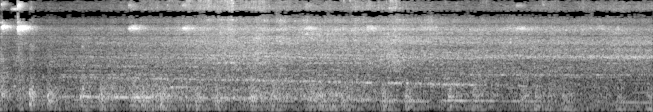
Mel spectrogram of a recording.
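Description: Electric train running on the rails, starting with a sudden loud rush and a few knocks, then a steady rumble with a whine that slowly falls in pitch as the train slows.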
